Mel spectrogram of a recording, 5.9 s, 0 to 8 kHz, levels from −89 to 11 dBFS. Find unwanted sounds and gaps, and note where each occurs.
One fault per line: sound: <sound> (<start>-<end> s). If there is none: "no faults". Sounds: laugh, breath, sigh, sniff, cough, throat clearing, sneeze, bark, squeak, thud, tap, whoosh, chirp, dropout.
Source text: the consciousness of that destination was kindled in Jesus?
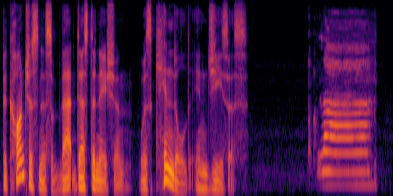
sound: sigh (4.6-5.7 s)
